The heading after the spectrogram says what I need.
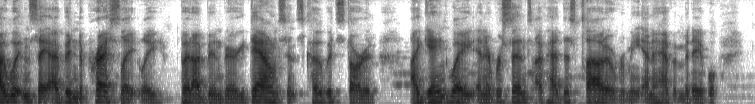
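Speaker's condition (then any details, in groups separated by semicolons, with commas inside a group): No condition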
